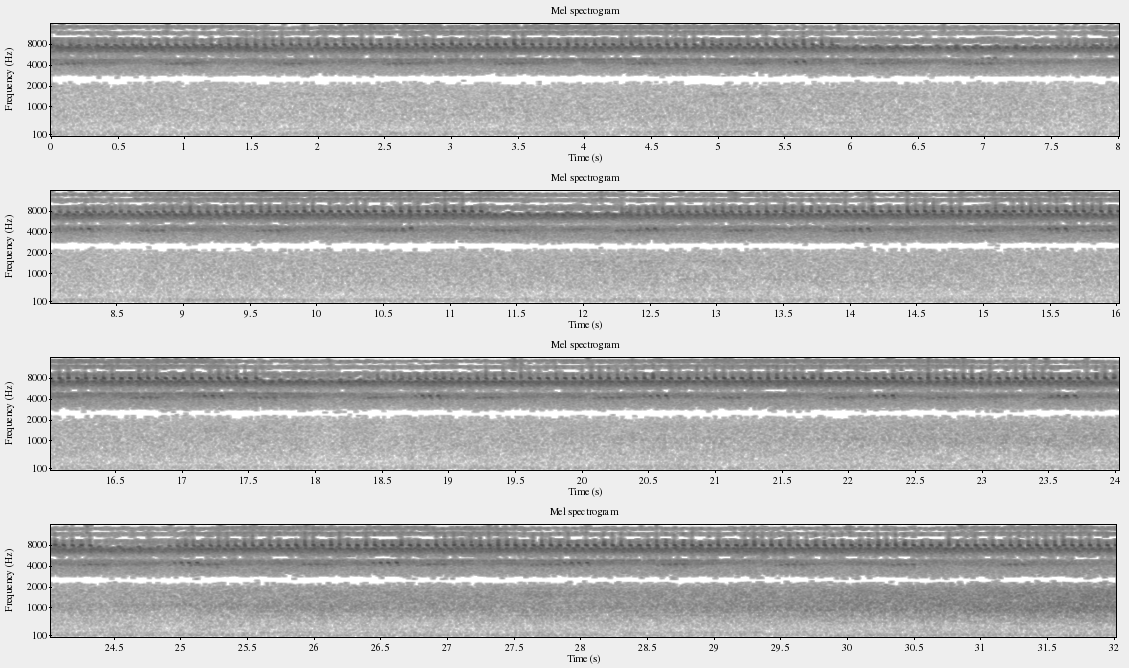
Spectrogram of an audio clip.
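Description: Insect chorus: a steady high trill with a second, pulsing trill a little lower, running without a break. A soft rushing noise grows louder near the end.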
